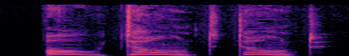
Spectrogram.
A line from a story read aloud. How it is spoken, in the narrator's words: she exclaimed in alarm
